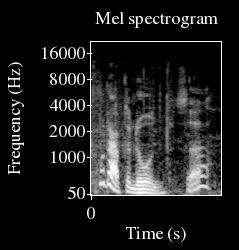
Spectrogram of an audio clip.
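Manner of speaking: mimicked English butler-like greeting, swooping pitch; playful mock English accent. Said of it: "how to do an English accent".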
